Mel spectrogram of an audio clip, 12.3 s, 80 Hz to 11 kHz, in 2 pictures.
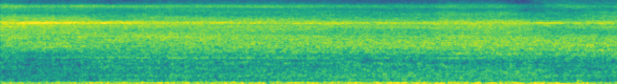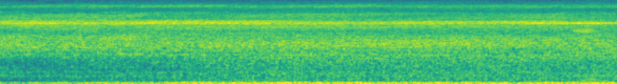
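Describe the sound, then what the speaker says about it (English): The jet engines of the Boom XB-1 supersonic demonstrator run steadily on the ground in Mojave, California, before shutting down. A loud, continuous roar with a high whine holds nearly level throughout, with no voices. "The engines are going to be shutting down on XB-1 for the final time"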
